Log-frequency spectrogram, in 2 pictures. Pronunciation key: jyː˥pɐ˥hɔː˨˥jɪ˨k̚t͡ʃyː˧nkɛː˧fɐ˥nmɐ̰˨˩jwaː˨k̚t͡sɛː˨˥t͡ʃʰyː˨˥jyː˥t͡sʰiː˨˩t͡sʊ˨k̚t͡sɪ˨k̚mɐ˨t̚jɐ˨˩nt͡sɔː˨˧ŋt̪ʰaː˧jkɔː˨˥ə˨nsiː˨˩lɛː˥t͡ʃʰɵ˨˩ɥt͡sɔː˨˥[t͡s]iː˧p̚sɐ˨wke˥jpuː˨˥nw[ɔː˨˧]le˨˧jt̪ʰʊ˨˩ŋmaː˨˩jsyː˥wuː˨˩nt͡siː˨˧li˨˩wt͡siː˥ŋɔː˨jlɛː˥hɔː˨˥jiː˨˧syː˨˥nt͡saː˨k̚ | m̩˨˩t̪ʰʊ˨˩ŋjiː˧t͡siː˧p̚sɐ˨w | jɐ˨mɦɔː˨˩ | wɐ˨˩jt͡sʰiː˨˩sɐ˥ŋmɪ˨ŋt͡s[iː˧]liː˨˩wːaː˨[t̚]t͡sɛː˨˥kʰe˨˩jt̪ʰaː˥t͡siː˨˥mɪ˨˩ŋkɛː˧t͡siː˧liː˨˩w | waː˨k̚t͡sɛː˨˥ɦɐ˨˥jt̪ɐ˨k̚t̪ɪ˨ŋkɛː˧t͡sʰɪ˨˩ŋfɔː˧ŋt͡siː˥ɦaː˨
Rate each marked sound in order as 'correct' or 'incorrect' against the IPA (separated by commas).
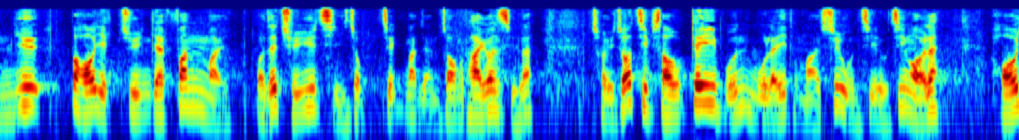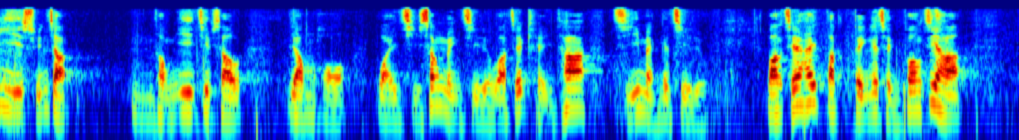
correct, incorrect, correct, incorrect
